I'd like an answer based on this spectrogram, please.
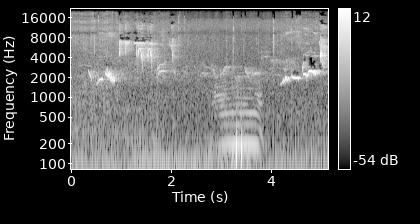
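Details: Herd of tame cattle descending a hillside on a mountain slope; one soft, low moo lasting about a second rises and falls midway, while chirping birds call before and after it over a steady low rumble.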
